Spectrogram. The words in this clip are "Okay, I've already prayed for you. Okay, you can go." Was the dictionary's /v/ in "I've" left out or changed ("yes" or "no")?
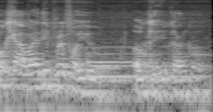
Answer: yes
